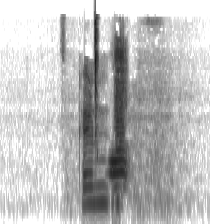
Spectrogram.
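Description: A man speaks a few short words over an online call.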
